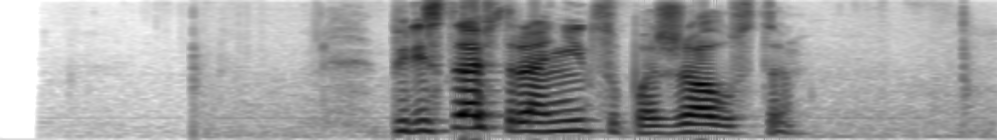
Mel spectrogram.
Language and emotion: Russian, angry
